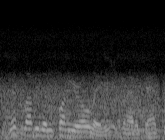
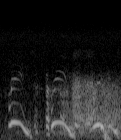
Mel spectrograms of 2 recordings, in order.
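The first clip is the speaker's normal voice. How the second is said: very high, little tiny squeaky voice. Talking to a player, a speaker imitates an audience member in a little squeaky voice. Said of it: "I hear this little squeaky voice going".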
